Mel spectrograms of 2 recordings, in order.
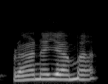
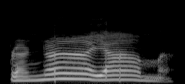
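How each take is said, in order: First: The vowels are short, with a plain n. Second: The vowels are held long, with a retroflex n. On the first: "lo recito como hablamos en Occidente" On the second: "la pronunciación correcta sería"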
